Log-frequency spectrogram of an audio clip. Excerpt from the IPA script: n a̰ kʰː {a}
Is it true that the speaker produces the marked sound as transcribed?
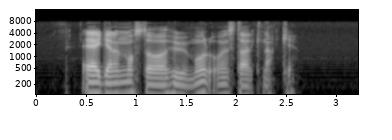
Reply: no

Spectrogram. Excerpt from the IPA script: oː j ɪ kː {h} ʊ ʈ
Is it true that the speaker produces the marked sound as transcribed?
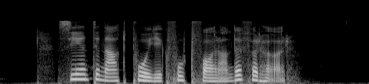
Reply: no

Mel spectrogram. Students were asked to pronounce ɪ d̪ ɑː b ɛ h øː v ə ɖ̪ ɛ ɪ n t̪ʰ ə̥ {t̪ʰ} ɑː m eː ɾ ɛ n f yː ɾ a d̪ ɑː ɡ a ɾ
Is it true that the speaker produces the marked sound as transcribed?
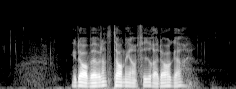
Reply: yes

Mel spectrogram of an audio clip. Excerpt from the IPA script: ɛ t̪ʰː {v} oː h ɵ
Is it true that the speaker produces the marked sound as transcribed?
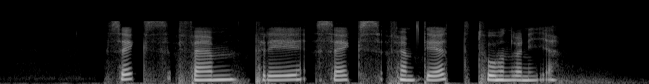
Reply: yes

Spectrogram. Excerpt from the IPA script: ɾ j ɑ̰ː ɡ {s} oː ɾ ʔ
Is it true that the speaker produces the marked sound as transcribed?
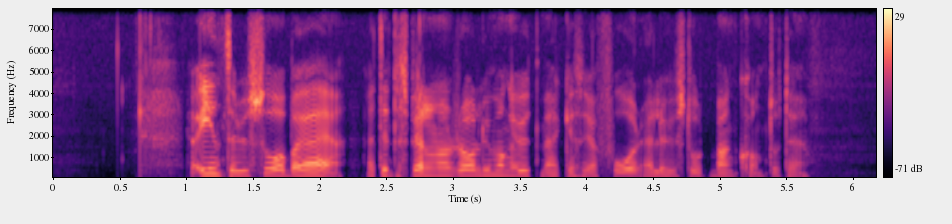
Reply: no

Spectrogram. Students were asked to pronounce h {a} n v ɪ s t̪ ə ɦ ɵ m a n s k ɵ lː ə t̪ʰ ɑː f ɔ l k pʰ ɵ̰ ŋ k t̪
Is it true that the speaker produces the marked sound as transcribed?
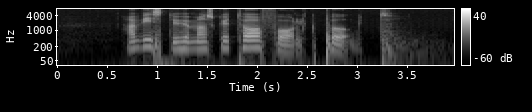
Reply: yes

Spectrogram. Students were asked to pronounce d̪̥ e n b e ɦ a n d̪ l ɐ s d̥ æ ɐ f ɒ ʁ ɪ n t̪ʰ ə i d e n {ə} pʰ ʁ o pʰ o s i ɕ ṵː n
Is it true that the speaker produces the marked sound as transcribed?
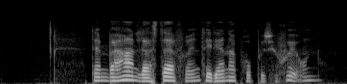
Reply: yes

